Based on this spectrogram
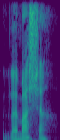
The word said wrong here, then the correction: La Masia: hvordan udtaler man det? La, La, La Masia for helvede. La Masia.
